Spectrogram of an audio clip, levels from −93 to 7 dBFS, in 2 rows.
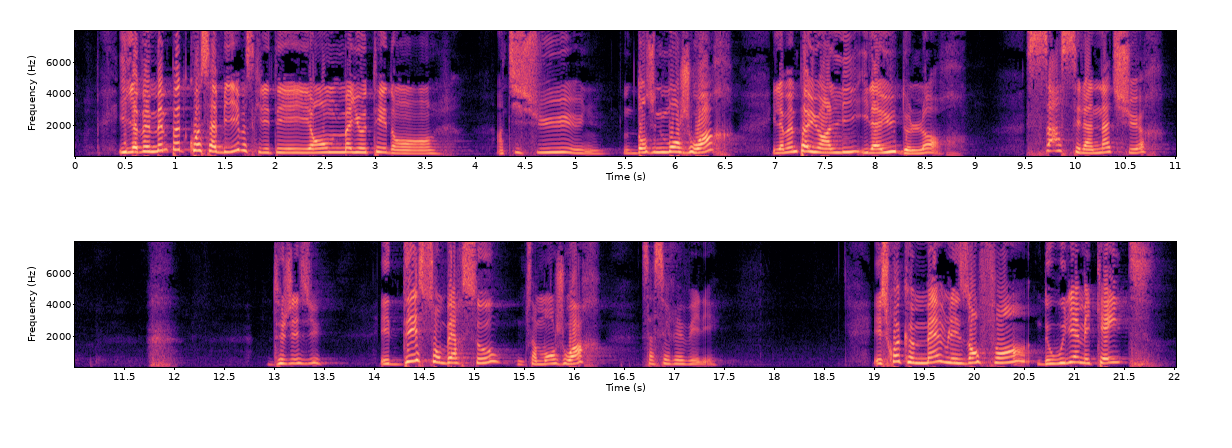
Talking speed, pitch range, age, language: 155 wpm, 225-300 Hz, 20-39, French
